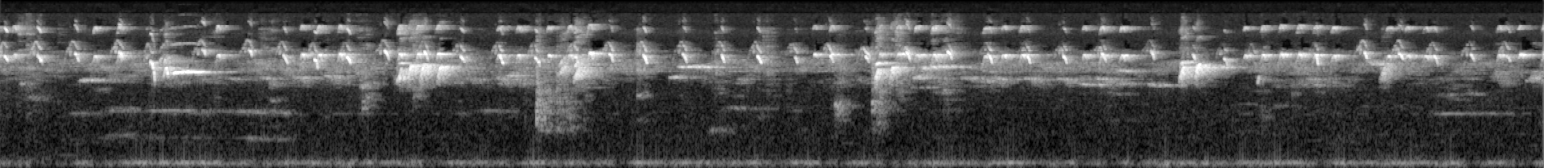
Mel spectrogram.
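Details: Canary nestlings at feeding time give continuous high-pitched chirping, with dense runs of thin squeaks, a few longer whistled notes, and occasional louder bursts, over a constant low hum.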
